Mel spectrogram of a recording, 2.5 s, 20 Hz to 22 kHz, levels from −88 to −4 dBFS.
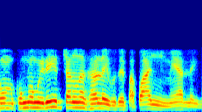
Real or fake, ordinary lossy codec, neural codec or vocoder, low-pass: fake; Opus, 64 kbps; codec, 16 kHz, 0.9 kbps, LongCat-Audio-Codec; 3.6 kHz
